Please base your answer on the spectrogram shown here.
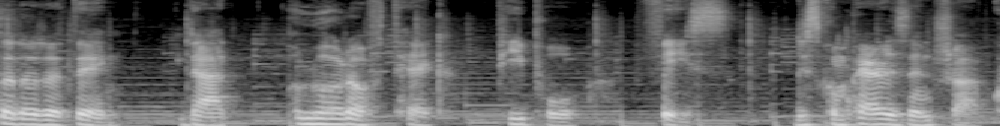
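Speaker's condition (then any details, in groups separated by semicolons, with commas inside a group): No condition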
